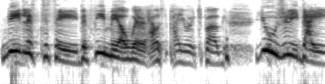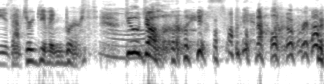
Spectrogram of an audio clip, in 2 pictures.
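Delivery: put-on buccaneer pirate voice. Performing a bit for the others, in a pirate voice. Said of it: "I have to close one eye to do the pirate".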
